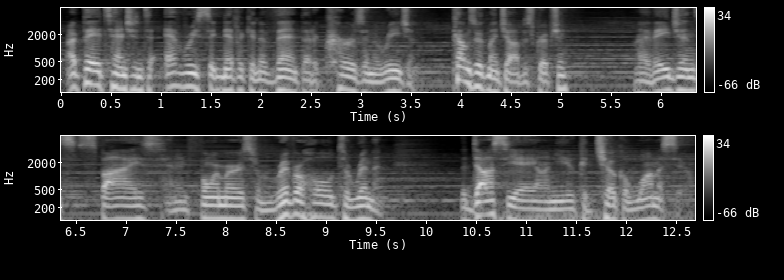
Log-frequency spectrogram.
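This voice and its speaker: An actor playing a proud, shrewd Imperial military commander in a video game, speaking formally and with dry self-assurance. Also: male voice, on the low side, normal speed, darkish tone, natural voice. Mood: smug, dry. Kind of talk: video game character dialogue. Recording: music playing behind the voice.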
